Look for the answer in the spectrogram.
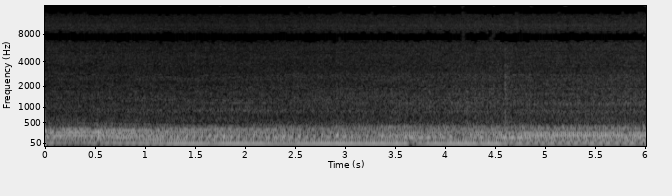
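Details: Suzuki GS750 cafe racer, owned about seven years, started with choke on: steady, even four-cylinder burble with a low, smooth beat and no knocks or ticks; idling cleanly.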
